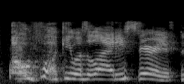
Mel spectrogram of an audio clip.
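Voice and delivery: high, alarmed gasp of disbelief; panicked surprise. Retold or imitated. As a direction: blurt it out like you've just realised he meant it. Friends panicking at cops' knock.

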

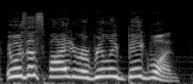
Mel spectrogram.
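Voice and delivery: high, loud acted self-defence; insistent protest. Man defends himself to incredulous police.

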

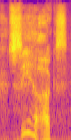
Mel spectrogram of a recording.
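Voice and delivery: high, incredulous question; surprised double take. Retold or imitated. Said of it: "And I'm all".

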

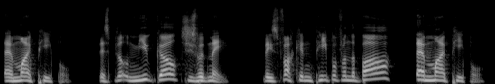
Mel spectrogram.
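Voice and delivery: the knight's mock defiant stand against Death; defiant claim. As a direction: plant your feet and claim your people. Knight defends his companions.

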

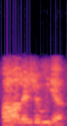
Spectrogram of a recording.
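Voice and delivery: usual speaking voice

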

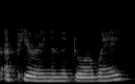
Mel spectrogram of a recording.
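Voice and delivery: plain reading voice

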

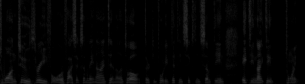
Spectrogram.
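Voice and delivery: soft, murmured counting of stars; counting under breath. Shown as a demonstration. Preacher to church, counting stars softly under his breath. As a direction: count the stars quietly to yourself.

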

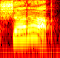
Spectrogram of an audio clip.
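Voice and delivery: very high, hammed-up rebuke; mock irritated yell. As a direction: pretend to scold a dying man. Mocking the crew telling him off.

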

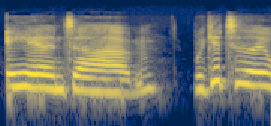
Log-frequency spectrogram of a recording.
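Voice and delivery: ordinary talk

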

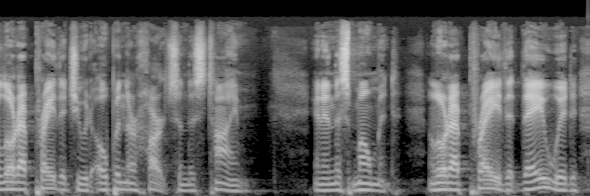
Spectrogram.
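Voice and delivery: rising, fervent pastor's prayer; preaching prayer. Acted. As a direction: pray it out over the congregation with building force. Leads the closing prayer.

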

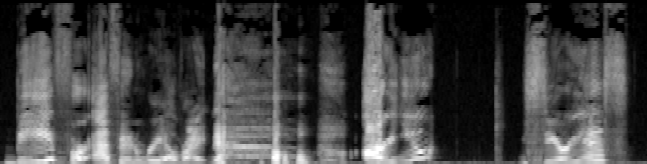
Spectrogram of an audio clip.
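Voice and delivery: high, loud disbelief; incredulous. Real, not acted. Incredulous rant at character.

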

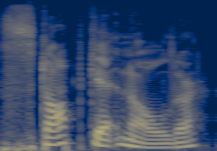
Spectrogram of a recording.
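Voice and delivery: slow, petulant grumble; whiny mock complaint. Parent sulking at son growing older, slow whiny complaint. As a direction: sulk at the kid like a child yourself. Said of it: "I'm like".

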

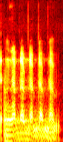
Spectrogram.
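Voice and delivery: low, quiet nom-nom eating noises; mock munching. Co-host playing an eater of the dipped bread, munching. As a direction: trail off into muffled pretend chewing.

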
